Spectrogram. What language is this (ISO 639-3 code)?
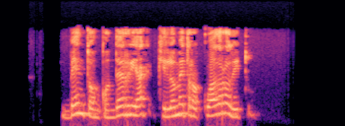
eus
